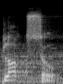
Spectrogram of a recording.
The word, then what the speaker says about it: প্লক্ষ: নামকরণ হয়েছিল প্লক্ষ তাই থেকে বাঙালি অবাঙালি নির্বিশেষে উচ্চারণ করে প্লক্সো সামান্য অপভ্রংশে পুলকে বাবা অবশ্য পুলকেশী বললে বকাবকি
